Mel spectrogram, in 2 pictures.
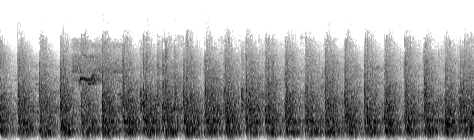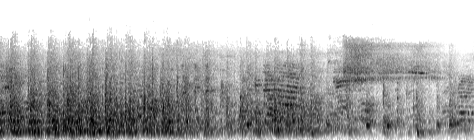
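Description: Loud, rapid knocking on a door, a long run of sharp, closely spaced thuds pounding steadily for over ten seconds before easing into softer, irregular knocks with a faint ringing tone.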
